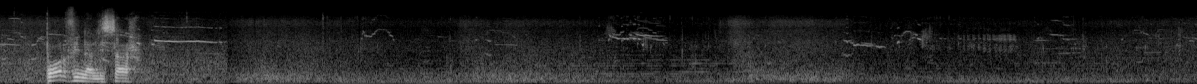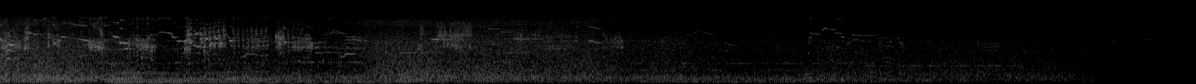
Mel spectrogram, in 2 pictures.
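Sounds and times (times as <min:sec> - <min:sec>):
small birds chirping: 0:00.0 - 0:02.3, 0:03.6 - 0:05.3, 0:06.0 - 0:07.1, 0:08.4 - 0:19.3.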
